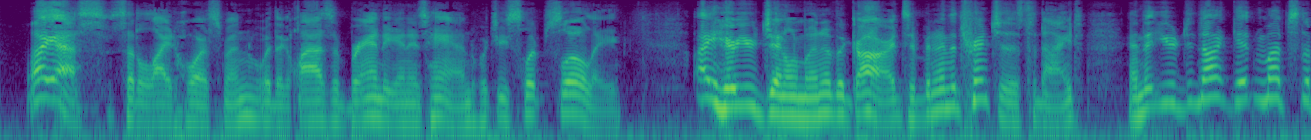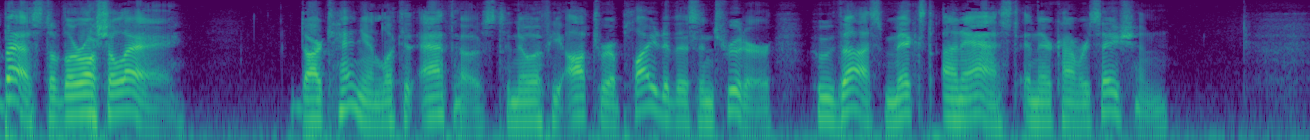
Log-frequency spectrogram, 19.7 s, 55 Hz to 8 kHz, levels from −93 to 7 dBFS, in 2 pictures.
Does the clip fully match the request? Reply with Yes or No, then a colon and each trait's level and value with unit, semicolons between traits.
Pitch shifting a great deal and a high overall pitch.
No: wide, 5.9 semitones; low, 120 Hz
